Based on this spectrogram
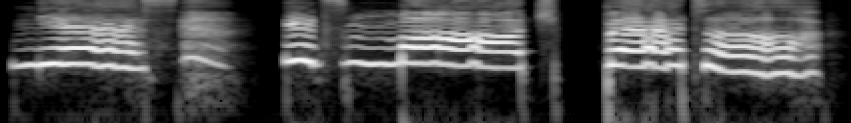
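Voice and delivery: high, loud, slow, starting to bleat; strange changing voice. Acted. Queen's voice turns strange as she answers, slowly bleating. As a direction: stretch the words as if turning into a sheep. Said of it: "her voice sounded strange".

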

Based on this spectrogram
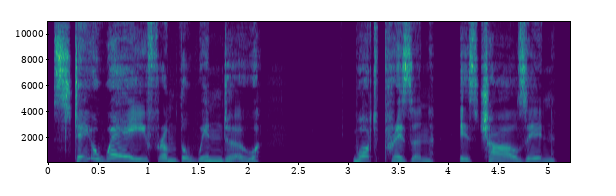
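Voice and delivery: high, pressing command and question; urgent alarm. A narrator's reading. Banker keeps doctor from window, urgently questioning.

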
